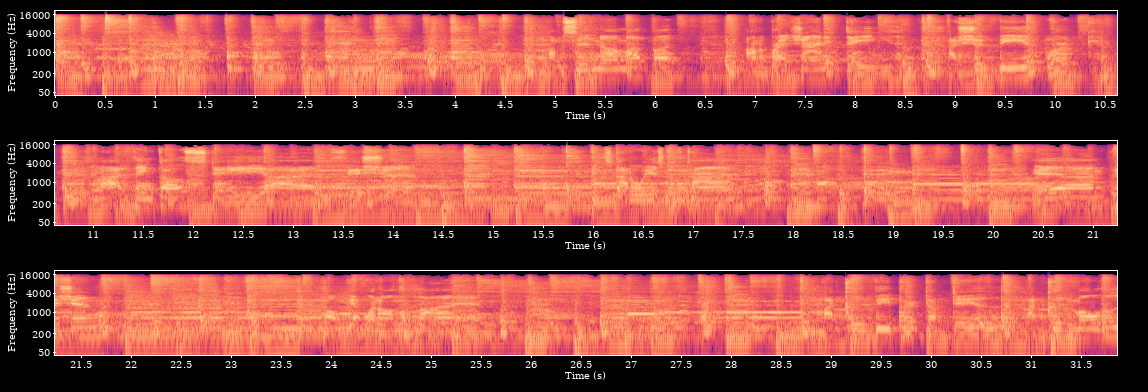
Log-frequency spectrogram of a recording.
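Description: A live blues-rock band playing through a PA, guitar to the fore over bass and drums, with no break in the music.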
